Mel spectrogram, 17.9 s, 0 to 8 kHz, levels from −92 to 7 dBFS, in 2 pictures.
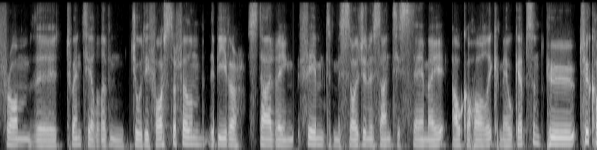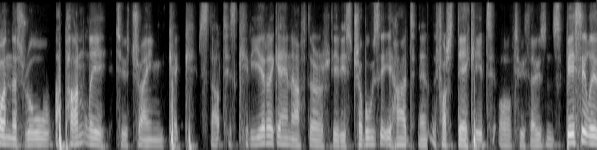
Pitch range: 110-130 Hz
